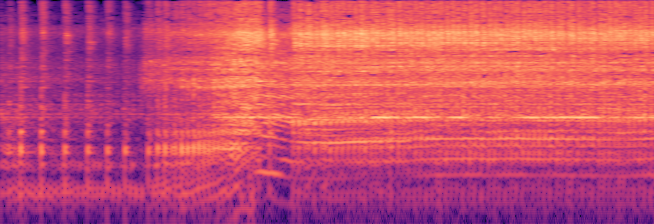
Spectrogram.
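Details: Kawasaki Ninja two-stroke after repairing a burnt, shorted wire that caused power loss, hard starting and dead electrics: a few uneven pops, then the engine catches and revs cleanly with a strong steady note; running properly.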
